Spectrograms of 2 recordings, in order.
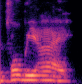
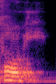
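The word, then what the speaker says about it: Tobii: that's another thing cat is that pronounced Toby dinox or Toby I dinox Toby Toby dyox it's Toby okay there's two eyes in there so I was wondering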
